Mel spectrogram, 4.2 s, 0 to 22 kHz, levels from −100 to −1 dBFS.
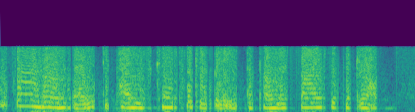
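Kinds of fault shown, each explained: mu-law and A-law mixed up: Speech coded with mu-law is decoded as A-law. Levels come out scrambled, so it sounds harsh and distorted, and pauses fill with noise.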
